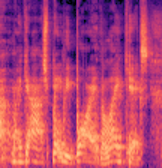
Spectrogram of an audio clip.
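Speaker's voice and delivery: ringside fight-commentator style calling delivery. Talking about a fight's leg kicks, redoing the commentary: Bisping commentary impression. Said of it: "I sounded like uh, Bisping there".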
